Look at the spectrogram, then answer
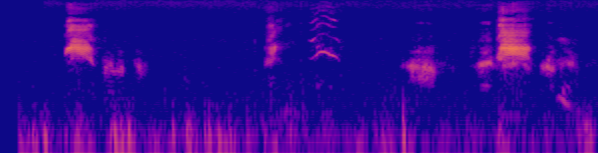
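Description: A leopard cub gives harsh, high mewing cries, calling out for its mother.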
